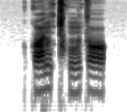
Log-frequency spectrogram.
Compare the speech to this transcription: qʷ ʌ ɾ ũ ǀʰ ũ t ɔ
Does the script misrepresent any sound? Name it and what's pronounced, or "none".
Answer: none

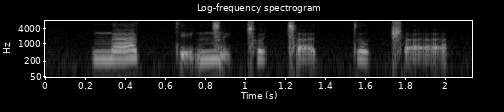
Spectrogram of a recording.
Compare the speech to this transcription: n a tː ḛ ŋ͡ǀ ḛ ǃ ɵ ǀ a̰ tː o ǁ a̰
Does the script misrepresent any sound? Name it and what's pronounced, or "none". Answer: ǃ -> ǀ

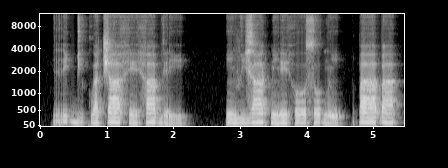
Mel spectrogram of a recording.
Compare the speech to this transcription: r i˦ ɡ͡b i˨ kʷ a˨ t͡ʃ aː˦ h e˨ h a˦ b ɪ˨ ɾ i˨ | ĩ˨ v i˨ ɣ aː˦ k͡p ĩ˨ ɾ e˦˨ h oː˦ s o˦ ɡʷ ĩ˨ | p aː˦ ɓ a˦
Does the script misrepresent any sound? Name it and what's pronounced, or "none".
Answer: none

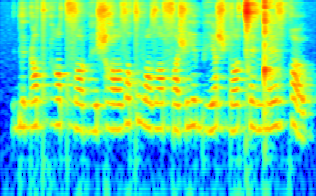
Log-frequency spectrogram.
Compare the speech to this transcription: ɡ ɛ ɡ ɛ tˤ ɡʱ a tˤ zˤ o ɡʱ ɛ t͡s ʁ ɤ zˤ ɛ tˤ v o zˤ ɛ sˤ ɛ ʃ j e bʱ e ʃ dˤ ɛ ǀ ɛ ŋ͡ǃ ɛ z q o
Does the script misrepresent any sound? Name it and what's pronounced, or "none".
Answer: t͡s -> ʃ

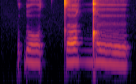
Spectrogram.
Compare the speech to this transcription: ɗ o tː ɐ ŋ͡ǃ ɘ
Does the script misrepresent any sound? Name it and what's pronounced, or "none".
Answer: none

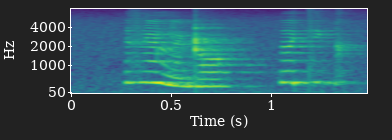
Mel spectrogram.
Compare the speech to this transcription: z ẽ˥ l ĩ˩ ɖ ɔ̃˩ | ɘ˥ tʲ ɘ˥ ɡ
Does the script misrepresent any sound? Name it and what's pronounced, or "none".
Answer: none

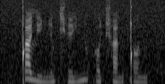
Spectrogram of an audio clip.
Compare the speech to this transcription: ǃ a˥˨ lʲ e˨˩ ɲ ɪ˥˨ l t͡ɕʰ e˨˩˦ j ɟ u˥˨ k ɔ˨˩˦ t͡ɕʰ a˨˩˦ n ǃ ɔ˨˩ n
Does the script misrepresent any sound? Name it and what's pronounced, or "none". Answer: ɟ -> ɲ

